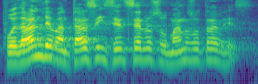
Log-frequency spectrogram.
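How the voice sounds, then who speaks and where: Impassioned preacher in a reverberant church. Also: male voice, high-pitched, moderate pace. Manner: impassioned, swings between loud exhortation and hushed asides; slips briefly into English phrases. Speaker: pastor. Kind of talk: sermon.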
